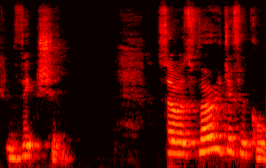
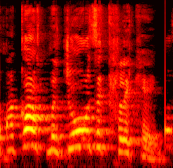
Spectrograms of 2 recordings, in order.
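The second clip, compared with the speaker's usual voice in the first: louder and higher, exaggerated; mock loud complaint; 7 semitones higher, 10 dB louder than usual. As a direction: ham up aching jaws. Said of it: "they all go".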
